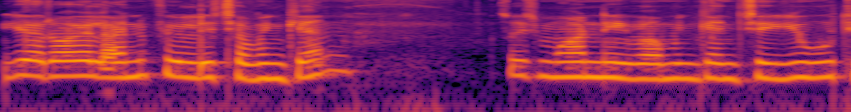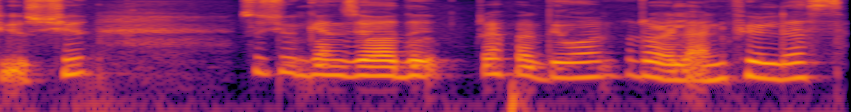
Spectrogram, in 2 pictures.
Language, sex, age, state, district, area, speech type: Kashmiri, female, 45-60, Jammu and Kashmir, Baramulla, rural, spontaneous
